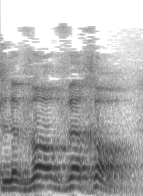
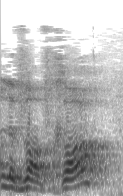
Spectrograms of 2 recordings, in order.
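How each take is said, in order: First: The middle vowel is pronounced as a full syllable. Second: The middle vowel is dropped between the consonants. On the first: The speaker calls it right. "it shows that the shavo underneath is an a shavo, not a sounded shavo" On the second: The speaker calls it wrong. "not levavcha"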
